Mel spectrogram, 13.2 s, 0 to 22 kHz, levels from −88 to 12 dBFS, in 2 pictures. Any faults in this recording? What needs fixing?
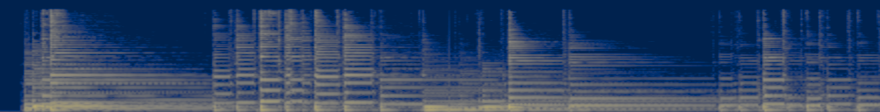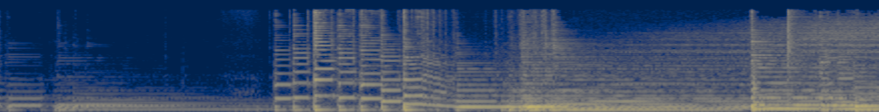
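Block of digital silence at 3.35 s and 7.96 s: audio drops abruptly to silence for 5.8 ms, consistent with a 256-sample buffer, then 1.45 ms, consistent with 64 samples. Each block is heard as a click. To prevent it, make the audio thread always fill its output buffer on time, and check calculations for invalid values.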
